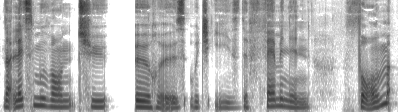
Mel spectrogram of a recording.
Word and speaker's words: heureuse: Instead of the silent X, we have S-E pronounced Z, Z, heureuse.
